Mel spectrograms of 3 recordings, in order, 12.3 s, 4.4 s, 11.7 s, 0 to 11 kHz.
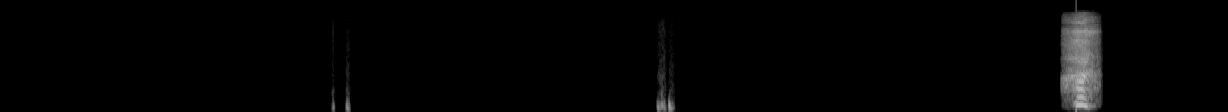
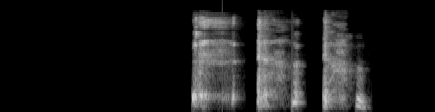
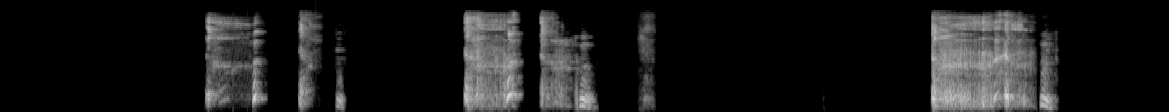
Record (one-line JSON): {"exhalation_length": "12.3 s", "exhalation_amplitude": 19356, "exhalation_signal_mean_std_ratio": 0.11, "cough_length": "4.4 s", "cough_amplitude": 27156, "cough_signal_mean_std_ratio": 0.32, "three_cough_length": "11.7 s", "three_cough_amplitude": 31911, "three_cough_signal_mean_std_ratio": 0.31, "survey_phase": "beta (2021-08-13 to 2022-03-07)", "age": "45-64", "gender": "Female", "wearing_mask": "No", "symptom_cough_any": true, "symptom_runny_or_blocked_nose": true, "symptom_shortness_of_breath": true, "symptom_fatigue": true, "symptom_change_to_sense_of_smell_or_taste": true, "symptom_onset": "5 days", "smoker_status": "Ex-smoker", "respiratory_condition_asthma": true, "respiratory_condition_other": false, "recruitment_source": "REACT", "submission_delay": "1 day", "covid_test_result": "Negative", "covid_test_method": "RT-qPCR", "influenza_a_test_result": "Negative", "influenza_b_test_result": "Negative"}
